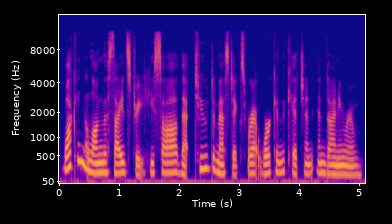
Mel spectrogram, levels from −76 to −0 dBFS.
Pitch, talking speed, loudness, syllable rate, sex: 185 Hz, 225 wpm, -19 LUFS, 5.3 syllables/s, female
